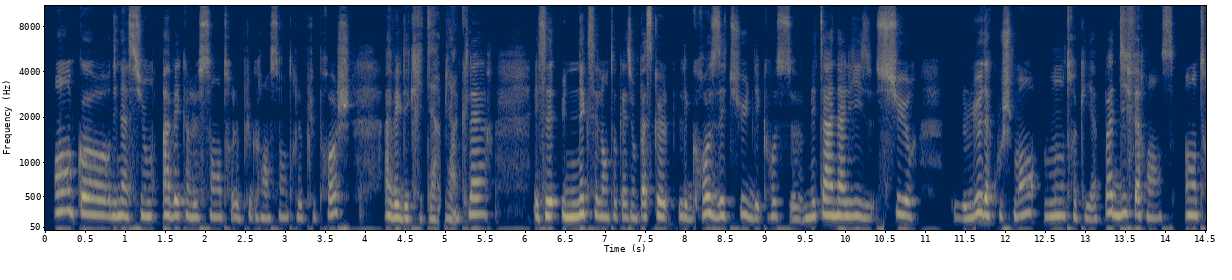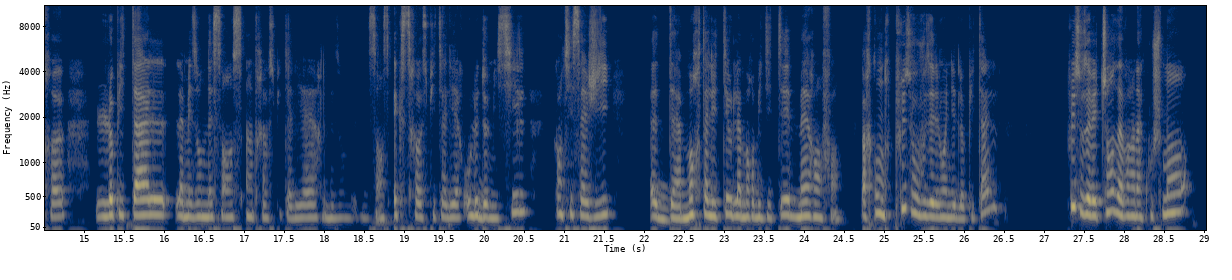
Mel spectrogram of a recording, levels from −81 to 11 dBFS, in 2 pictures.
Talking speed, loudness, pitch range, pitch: 170 wpm, -26 LUFS, 195-230 Hz, 210 Hz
